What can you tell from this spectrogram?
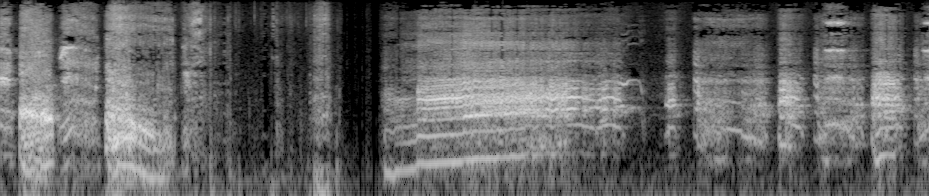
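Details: Donkey (Equus asinus), bray.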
